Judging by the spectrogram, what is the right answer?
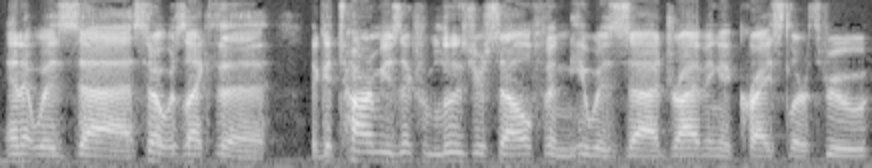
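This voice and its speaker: A man in his thirties co-hosting a casual podcast, telling animated stories and acting out what people said. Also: mid-range voice, low-quality recording. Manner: animated storyteller, acts out quotes. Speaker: podcast co-host. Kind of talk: casual chat.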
